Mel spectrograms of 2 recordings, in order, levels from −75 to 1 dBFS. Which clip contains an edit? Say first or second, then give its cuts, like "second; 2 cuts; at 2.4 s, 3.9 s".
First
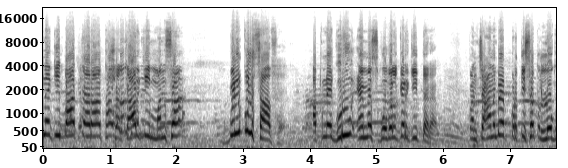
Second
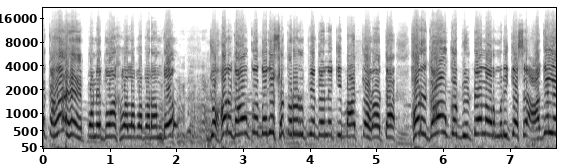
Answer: first; 1 cut; at 1.0 s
